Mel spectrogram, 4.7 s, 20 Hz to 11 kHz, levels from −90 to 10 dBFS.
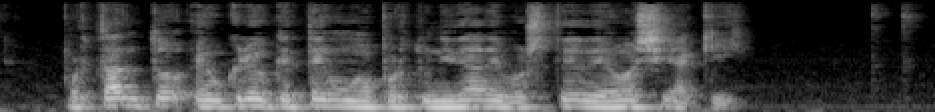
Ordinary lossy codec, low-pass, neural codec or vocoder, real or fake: MP3, 64 kbps; 9.9 kHz; none; real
